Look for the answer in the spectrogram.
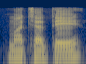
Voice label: "macate", Sanskrit

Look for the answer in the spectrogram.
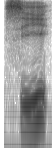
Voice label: Cantonese history

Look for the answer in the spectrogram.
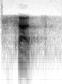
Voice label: Punjabi, seven

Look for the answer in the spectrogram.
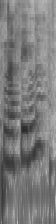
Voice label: Female conversational Athens

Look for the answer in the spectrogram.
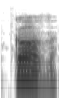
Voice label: "gov", Persian

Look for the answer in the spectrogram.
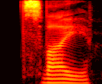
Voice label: "zwei", German

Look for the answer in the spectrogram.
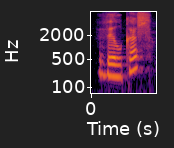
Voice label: "vilkas", Lithuanian

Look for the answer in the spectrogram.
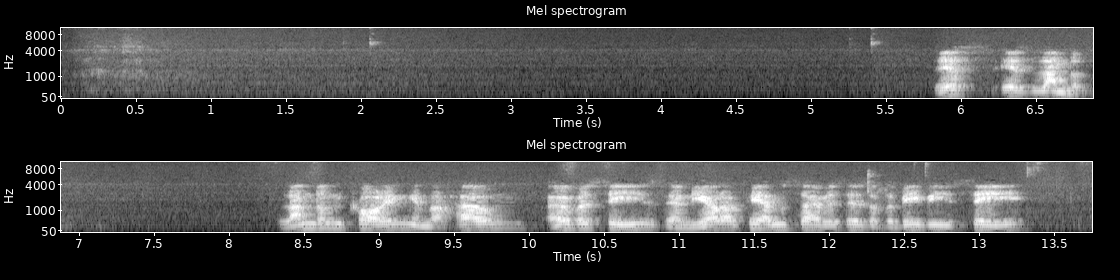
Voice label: The landing in France, older general british

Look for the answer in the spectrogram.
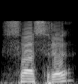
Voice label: "svasr", Sanskrit

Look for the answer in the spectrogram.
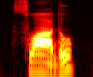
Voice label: "swaadu", Sanskrit

